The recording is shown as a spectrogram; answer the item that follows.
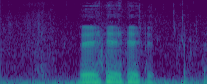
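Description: A man laughing, three short loud bursts about a second in, over a steady low rumble.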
